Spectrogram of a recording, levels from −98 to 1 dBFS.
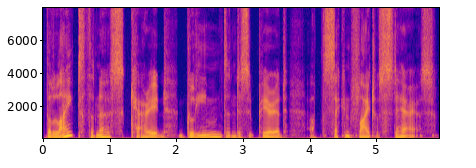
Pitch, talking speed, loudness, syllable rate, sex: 105 Hz, 140 wpm, -21 LUFS, 4.1 syllables/s, male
